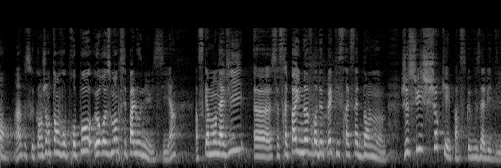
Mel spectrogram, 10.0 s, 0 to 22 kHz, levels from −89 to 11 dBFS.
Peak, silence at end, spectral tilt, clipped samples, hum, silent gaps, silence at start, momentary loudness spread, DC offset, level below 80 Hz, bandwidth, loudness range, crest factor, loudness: -2 dBFS; 0 s; -5 dB/octave; under 0.1%; none; none; 0 s; 12 LU; under 0.1%; -78 dBFS; 12 kHz; 4 LU; 22 dB; -24 LUFS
